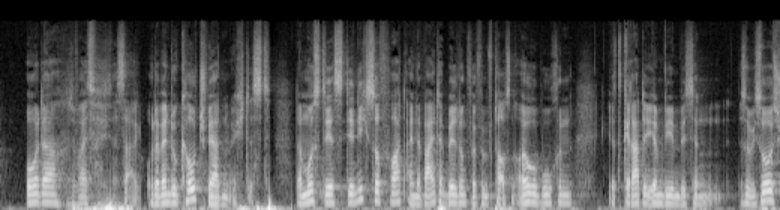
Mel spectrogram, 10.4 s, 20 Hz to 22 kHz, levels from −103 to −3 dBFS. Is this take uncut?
no; 2 cuts; at 1.8 s, 8.0 s

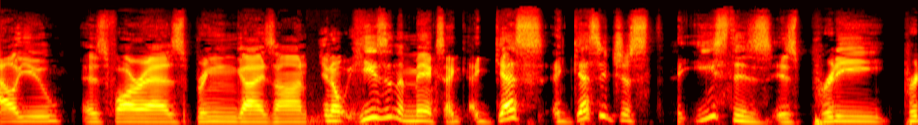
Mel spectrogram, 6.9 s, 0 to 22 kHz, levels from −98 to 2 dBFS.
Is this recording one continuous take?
no; 1 cut; at 2.3 s

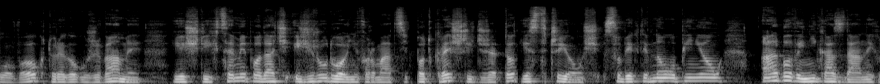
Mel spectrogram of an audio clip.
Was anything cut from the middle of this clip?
yes; 2 cuts; at 4.1 s, 5.2 s

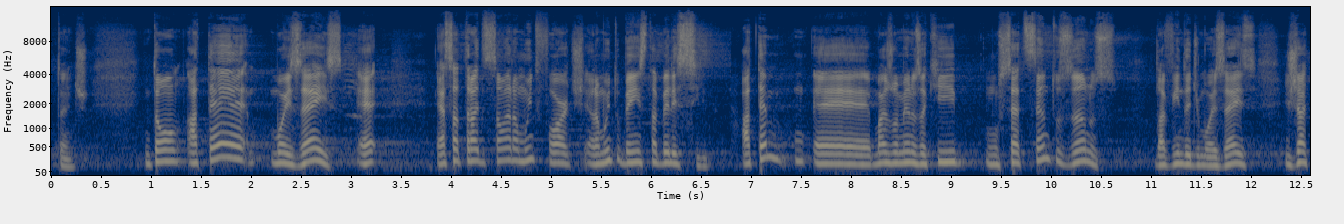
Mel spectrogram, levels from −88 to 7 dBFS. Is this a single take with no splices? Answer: no; 1 cut; at 6.8 s

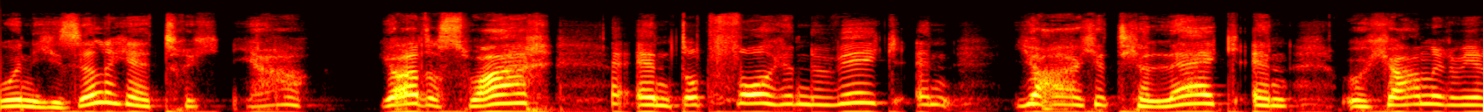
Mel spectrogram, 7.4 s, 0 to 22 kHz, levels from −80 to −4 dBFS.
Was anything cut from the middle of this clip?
yes; 1 cut; at 3.1 s

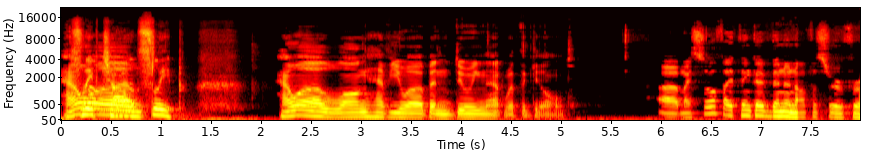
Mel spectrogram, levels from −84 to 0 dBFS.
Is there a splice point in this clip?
no; 0 cuts

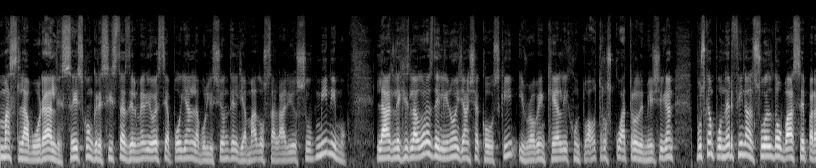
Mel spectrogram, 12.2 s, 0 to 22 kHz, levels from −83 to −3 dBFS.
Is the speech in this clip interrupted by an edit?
no; 0 cuts

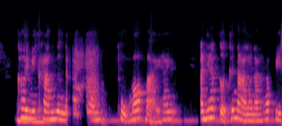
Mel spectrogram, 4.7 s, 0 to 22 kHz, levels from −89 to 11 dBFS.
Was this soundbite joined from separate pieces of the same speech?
yes; 1 cut; at 3.3 s

